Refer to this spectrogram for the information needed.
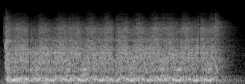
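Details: Datsun 240Z engine cranking after fresh oil fill while building oil pressure: two seconds of brisk, evenly paced cranking with matching compression strokes; sounds nice and even, healthy.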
